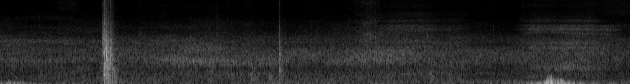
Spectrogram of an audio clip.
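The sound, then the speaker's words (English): A gate to a deck being handled and closed: a sharp clack rings out early, a faint tick follows, and a low thump lands near the end, over a quiet background. “So we're going to open the gate to my deck. We'll step outside off the deck, closing the gate.”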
